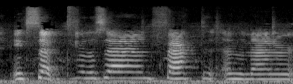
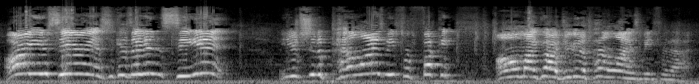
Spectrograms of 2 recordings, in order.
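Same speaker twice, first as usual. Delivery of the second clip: higher, louder indignant rant, fast at the end; outraged; 6 semitones higher, 8 dB louder, faster than usual. Real, not acted. Gamer outraged at the game's penalty, indignant. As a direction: protest the unfair penalty.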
